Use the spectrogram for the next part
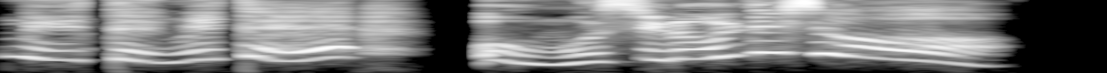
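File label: OPERATION OVER Japanese, Voice; GF Alarm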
